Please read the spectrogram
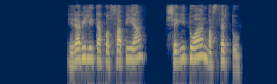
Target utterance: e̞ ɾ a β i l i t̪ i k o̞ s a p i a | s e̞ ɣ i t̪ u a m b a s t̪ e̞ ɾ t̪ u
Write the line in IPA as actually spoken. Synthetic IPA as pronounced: e̞ ɾ a β i l i t̪ a k o̞ s a p i a | s e̞ ɣ i t̪ u a m b a s t̪ e̞ ɾ t̪ u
